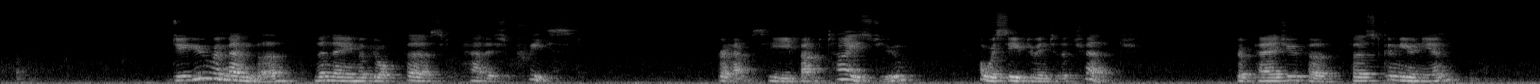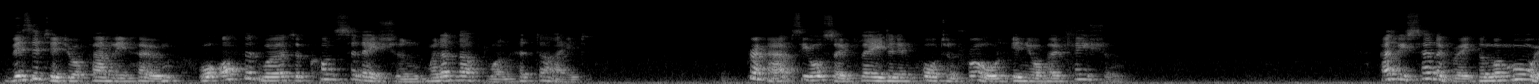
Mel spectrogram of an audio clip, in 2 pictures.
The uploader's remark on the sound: Recorded live at Southgate House on 4 August 2023.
